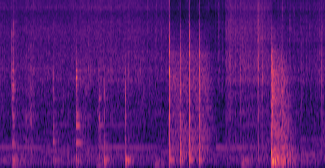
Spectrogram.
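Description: Beef chunks sizzle and fry in a stew pot while being stirred, with broadband crackle and repeated sharp scraping clicks from a utensil against the pan, loud and close, with no talking.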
